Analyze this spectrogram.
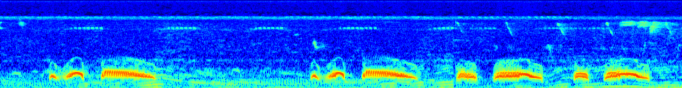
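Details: Lure recording of spotted dove calls for attracting wild birds: repeated phrases of short clipped notes and drawn-out falling coos, several rounds in quick succession over a faint low hum.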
